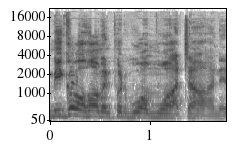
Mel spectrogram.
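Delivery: loud put-on Jamaican accent. Retelling a video, voicing the jamaican guy told his skull is cracked: jamaican accent. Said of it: "talking to like a Jamaican guy".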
